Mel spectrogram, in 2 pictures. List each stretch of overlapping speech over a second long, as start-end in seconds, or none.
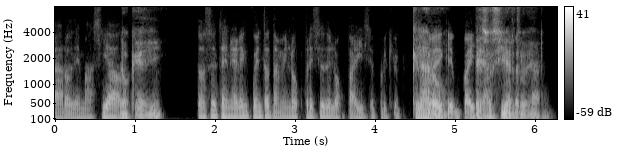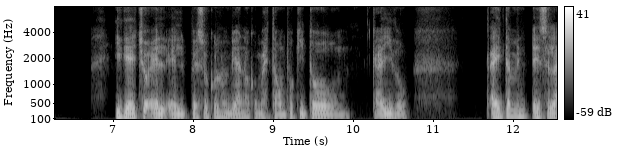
4.4-6.0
